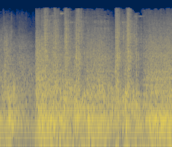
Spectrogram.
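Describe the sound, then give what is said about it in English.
Gunfire rattles in the video game Six Days in Fallujah as an enemy fires from a building across the way. A dense, loud stream of overlapping shots starts abruptly after a short quieter lead-in and keeps going without a break. “He's shooting at you.”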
